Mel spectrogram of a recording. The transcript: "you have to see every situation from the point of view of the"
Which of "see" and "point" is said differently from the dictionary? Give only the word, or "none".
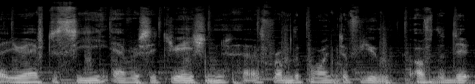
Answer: none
